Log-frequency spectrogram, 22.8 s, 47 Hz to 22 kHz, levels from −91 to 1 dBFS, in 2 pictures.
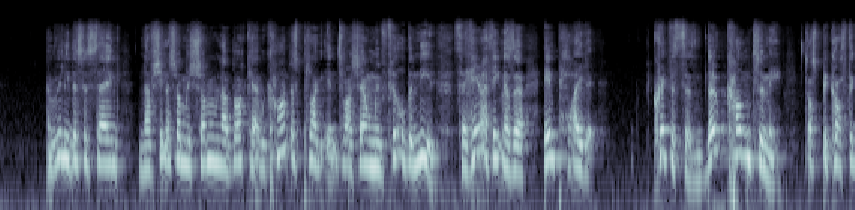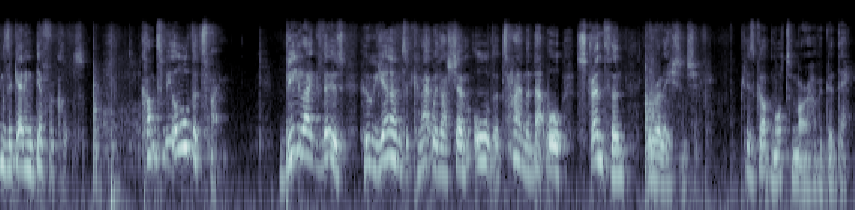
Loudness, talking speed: -24 LUFS, 175 wpm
